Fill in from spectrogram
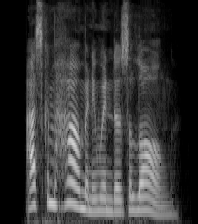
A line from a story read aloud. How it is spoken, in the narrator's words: shouted the manager in high excitement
